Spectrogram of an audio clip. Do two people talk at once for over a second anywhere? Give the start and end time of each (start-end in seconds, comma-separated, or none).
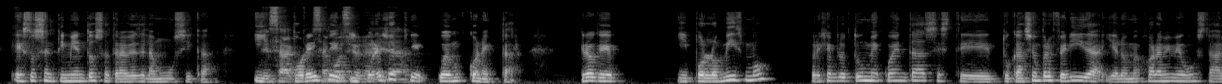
2.6-4.3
